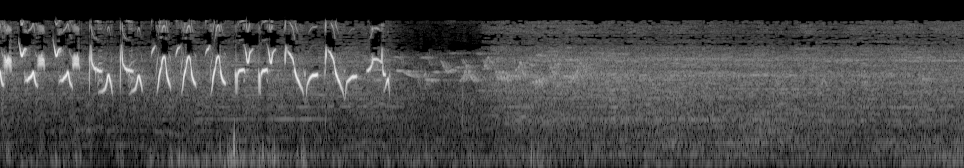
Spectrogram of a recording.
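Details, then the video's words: Out of the cage, a blue grosbeak sings a brisk three-second string of high, sharp chirps and slurred notes at an even pace, followed by several seconds of near silence with faint background hiss. "azulejo cantando fuera de la jaula"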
